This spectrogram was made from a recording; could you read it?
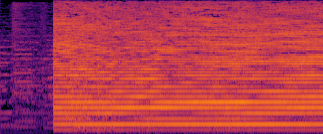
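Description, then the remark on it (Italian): A ship's horn blasts suddenly after a brief quiet moment, then holds one loud, steady, deep tone with rich harmonics that continues unbroken to the end. “Ma la nostra sirena ha annunciato che è il momento di passare alla seconda rubrica, la notizia.”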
